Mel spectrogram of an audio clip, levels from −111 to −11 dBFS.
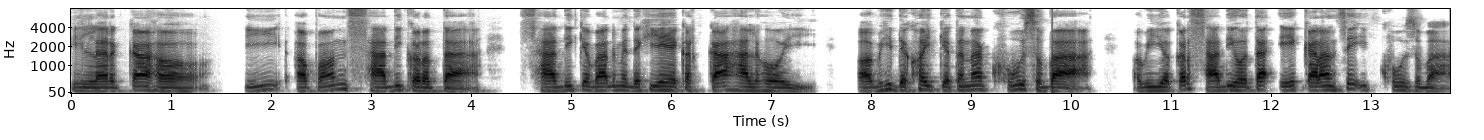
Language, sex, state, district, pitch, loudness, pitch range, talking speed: Bhojpuri, male, Bihar, Saran, 130 Hz, -17 LUFS, 115-140 Hz, 140 wpm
